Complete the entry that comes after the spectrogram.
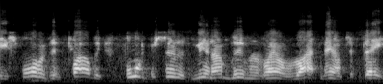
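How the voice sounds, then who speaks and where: The speaker has a Southern US accent and a fairly quick pace. Noticeable background noise is audible. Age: 50s. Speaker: death row inmate. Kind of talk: phone interview.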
